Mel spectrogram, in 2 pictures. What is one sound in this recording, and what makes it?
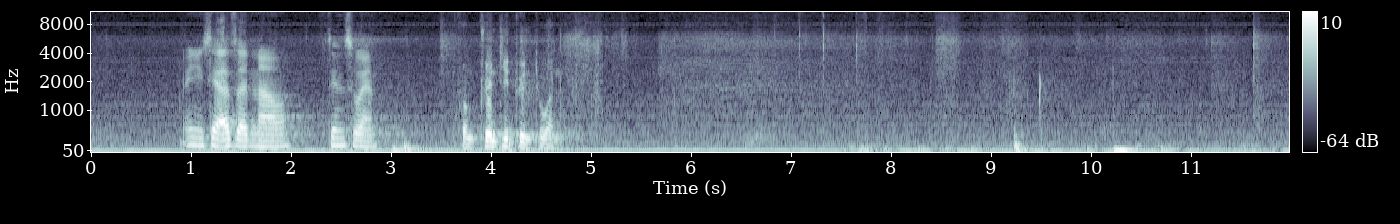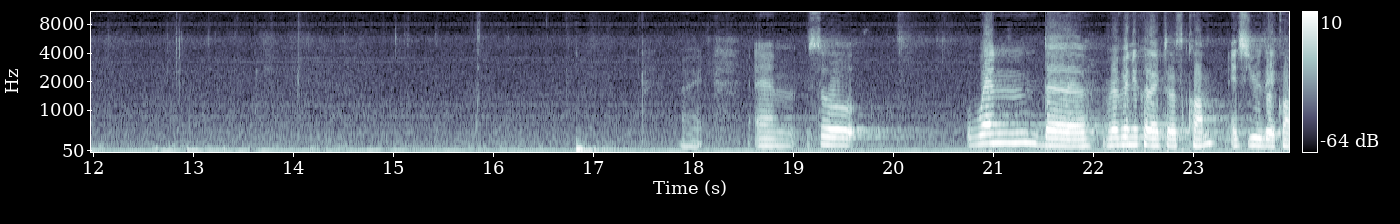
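A woman speaks firmly into a microphone in pauses.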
